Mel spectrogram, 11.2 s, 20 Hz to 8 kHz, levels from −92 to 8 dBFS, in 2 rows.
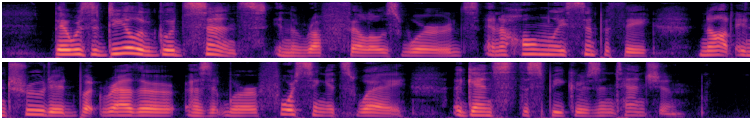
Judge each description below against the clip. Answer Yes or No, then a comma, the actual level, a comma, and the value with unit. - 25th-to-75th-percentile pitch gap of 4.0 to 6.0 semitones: Yes, average, 4.4 semitones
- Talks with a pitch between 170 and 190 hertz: Yes, medium, 185 Hz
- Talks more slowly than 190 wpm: Yes, average, 160 wpm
